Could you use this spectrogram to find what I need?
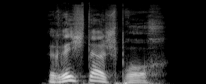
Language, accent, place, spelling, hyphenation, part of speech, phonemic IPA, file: German, Germany, Berlin, Richterspruch, Rich‧ter‧spruch, noun, /ˈʁɪçtɐˌʃpʁʊx/, De-Richterspruch.ogg
- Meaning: sentence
